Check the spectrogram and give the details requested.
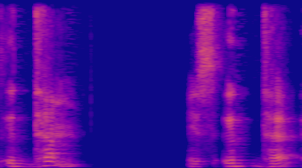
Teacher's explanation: the dha, which is the second letter in this compound letter, is aspirated, but it's a fourth letter, the preceding one being the third letter.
